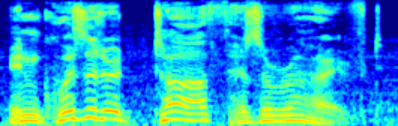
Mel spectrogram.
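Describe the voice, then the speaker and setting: An actor playing a dutiful space marine specialist in a video game, reporting in a formal, clipped manner. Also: male voice, a little high, big pitch swings, normal speed, soft background music. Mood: businesslike. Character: dutiful male space marine specialist, disdainful of alien technology. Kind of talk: dramatic video game cutscene acting.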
